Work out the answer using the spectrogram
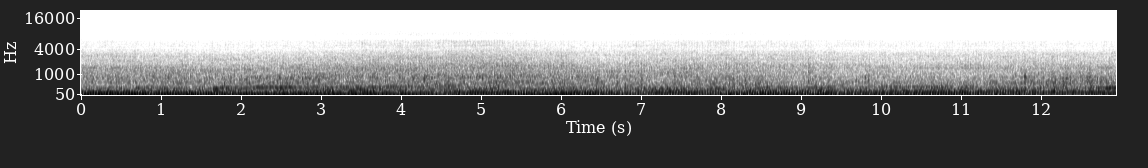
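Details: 2012 Bobcat S185 diesel skid steer, 4-cylinder turbo, 6693 hours, starts and runs smoothly: deep, steady diesel idle with an even low thrum, no knocks or misses; normal healthy idle.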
